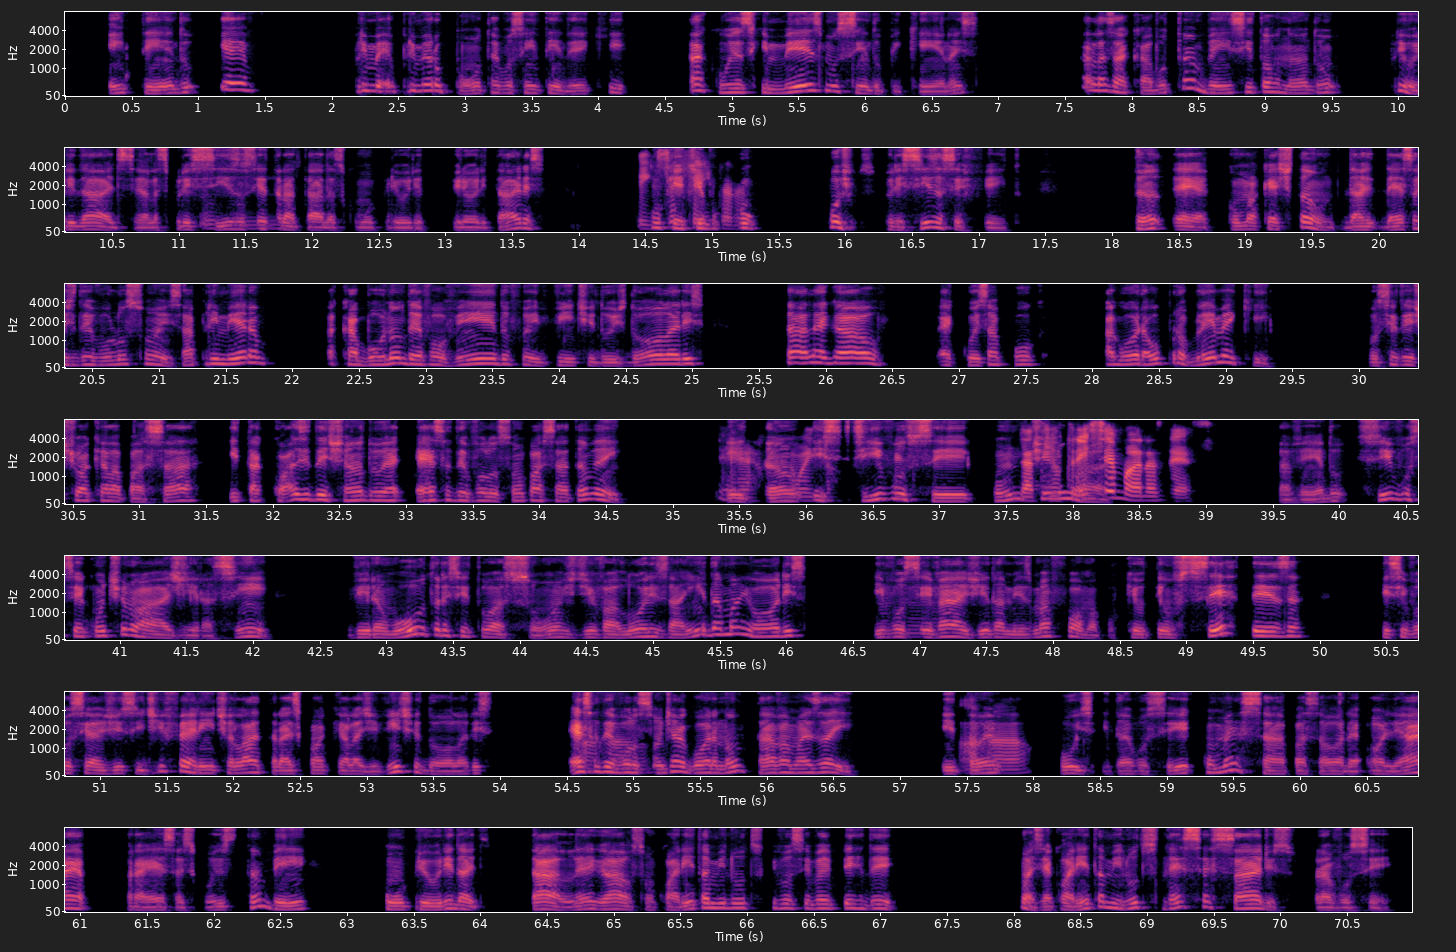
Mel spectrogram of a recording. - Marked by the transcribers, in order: tapping
- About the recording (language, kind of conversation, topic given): Portuguese, advice, Como posso evitar a procrastinação diária?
